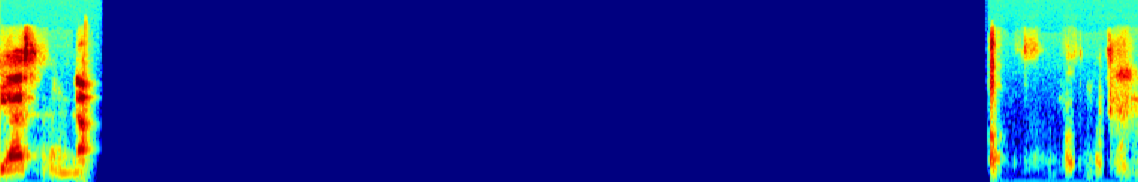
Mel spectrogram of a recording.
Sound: lost audio

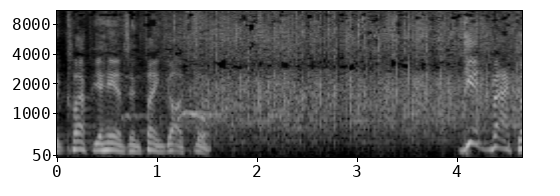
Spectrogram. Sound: people clapping

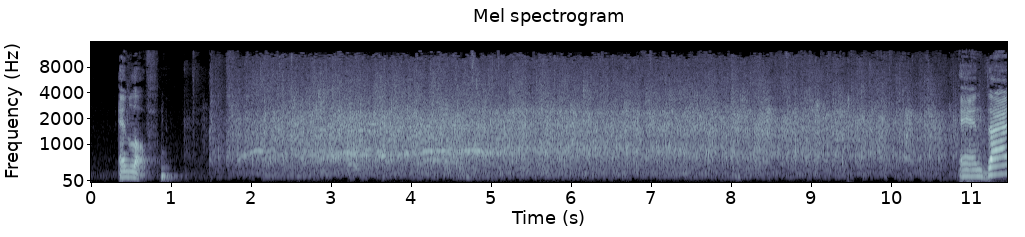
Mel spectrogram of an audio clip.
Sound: applause

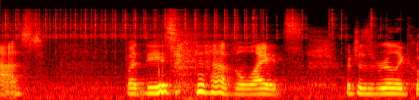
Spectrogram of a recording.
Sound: laughs

